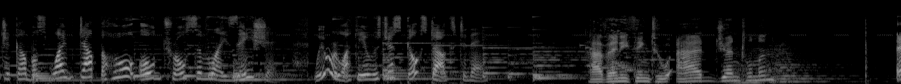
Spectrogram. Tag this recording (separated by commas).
Music, Speech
